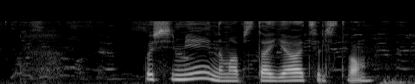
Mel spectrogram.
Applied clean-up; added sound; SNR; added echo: none; none; none; none.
